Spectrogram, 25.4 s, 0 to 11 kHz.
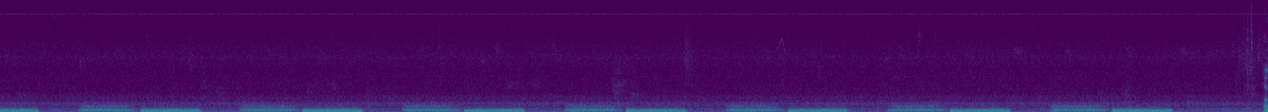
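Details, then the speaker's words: Rhonchi, as in obstructive disease such as chronic bronchitis (COPD): regular breathing at about 19 a minute with coarse, harsh, low snoring sounds, worse on expiration. "se den ustedes cuenta un ruido áspero musical agudo un grueso espiratorio básicamente porque porque recuerden que en las enfermedades obstructivas el problema es para sacar el aire"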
